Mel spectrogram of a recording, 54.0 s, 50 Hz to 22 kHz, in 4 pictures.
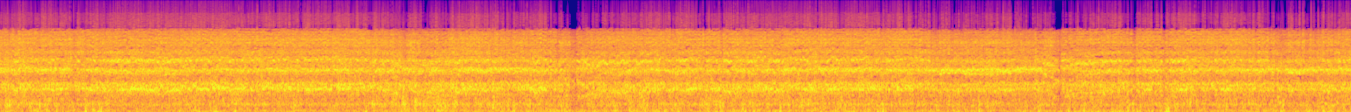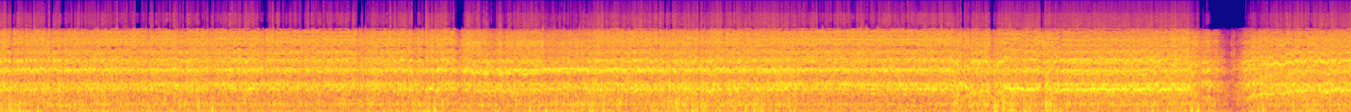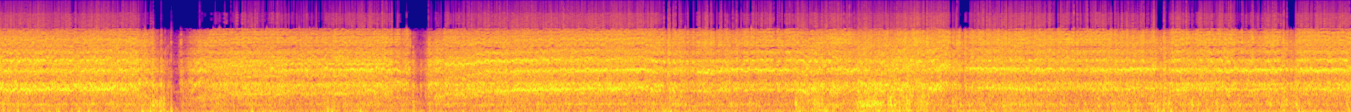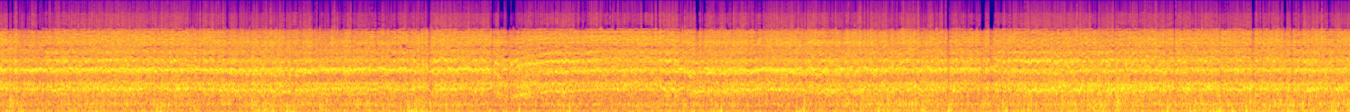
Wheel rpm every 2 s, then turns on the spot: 230, 230, 220, 220, 230, 210, 230, 230, 230, 220, 230, 230, 160, 170, 140, 170, 210, 230, 240, 230, 230, 230, 220, 220, 220, 230, 230.
30-32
